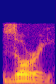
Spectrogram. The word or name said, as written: zori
